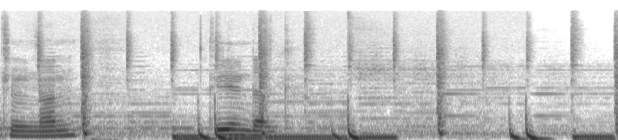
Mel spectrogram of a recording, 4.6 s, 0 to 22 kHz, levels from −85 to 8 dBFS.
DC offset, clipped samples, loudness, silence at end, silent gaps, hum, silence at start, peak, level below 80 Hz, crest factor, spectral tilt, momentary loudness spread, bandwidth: under 0.1%; under 0.1%; -21 LUFS; 0 s; none; none; 0 s; -2 dBFS; -26 dBFS; 18 dB; -6 dB/octave; 13 LU; 16 kHz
